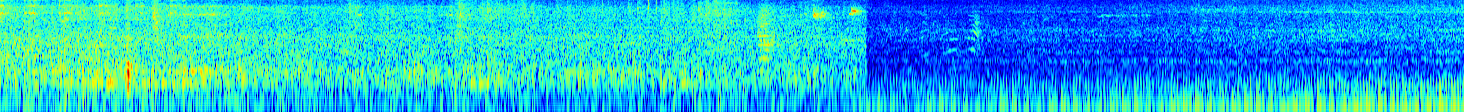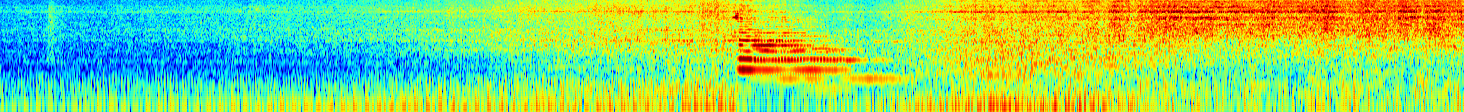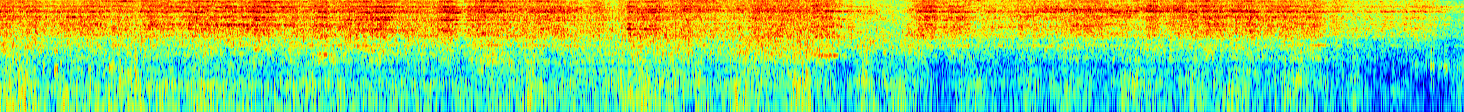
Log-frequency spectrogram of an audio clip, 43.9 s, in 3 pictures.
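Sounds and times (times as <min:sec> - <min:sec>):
freight wagons wheel-on-rail noise: 0:00.0 - 0:43.9
train horn blast: 0:22.0 - 0:24.0.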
